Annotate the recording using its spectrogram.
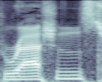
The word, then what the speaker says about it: rations: side note, I just wanted to say I love the way that Guy pronounces rations to rhyme with station.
